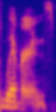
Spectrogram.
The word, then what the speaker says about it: Wyverns: But by the way, your um, SK Wyverns, which I know I pronounced wrong on like several podcasts because you told me in the very beginning that it was Wyverns.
